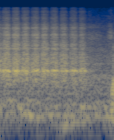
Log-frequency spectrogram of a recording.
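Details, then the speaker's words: Tecumseh engine valve job: valve hand-lapped with compound using a suction-cup tool, gritty rasping strokes about eight a second, then stopping; grinding lessens over time and starts over when the valve is lifted and put back. "so maybe you can hear the tone change and it after I pick it up it gets it sounds like it's grinding less pick it up put it back down it starts over"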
